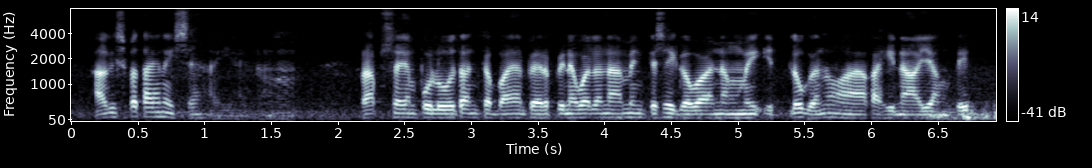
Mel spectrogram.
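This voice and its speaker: Quiet and fairly low in pitch, a man talks at a very fast pace. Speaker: fishing vlogger. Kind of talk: live stream chat with viewer shoutouts. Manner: speaking quietly; animated.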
